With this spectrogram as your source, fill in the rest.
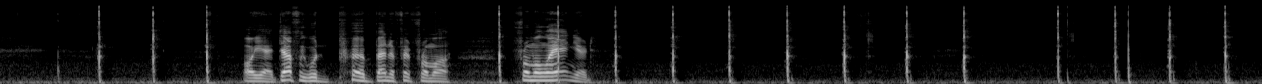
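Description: A knife blade chops into a dry branch with sharp, regular knocks.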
